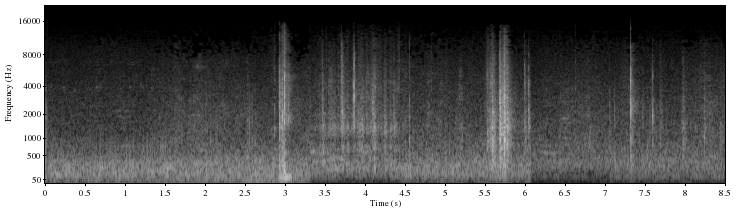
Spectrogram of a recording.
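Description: Shop background noise with scattered clicks, knocks and rustles as small packaged items, a toothpaste tube and toothbrushes, are handled and put into a plastic shopping basket. The loudest knocks come about three seconds in and just before six seconds.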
